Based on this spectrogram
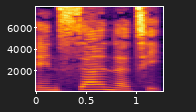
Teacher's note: insanity 重读音节在第二个音节上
